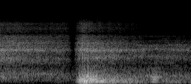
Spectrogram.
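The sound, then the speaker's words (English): A voice imitates heavy panting: a sharp, forceful breath followed a moment later by a softer second one, breathy over a steady background hiss. “And I'm over here panting, breathing hard.”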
